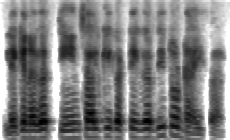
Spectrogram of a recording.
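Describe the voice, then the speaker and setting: A man's voice: on the high side, fairly quick, narrow, tinny audio. A man taking part in a group session, hesitantly asking for points to be explained again. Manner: hesitant, asks for points to be repeated. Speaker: session participant asking questions.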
